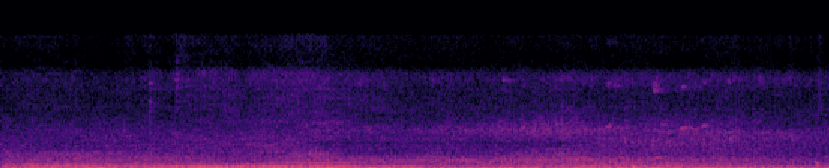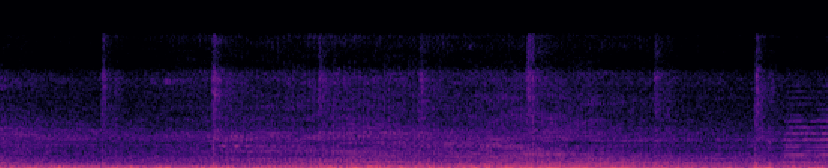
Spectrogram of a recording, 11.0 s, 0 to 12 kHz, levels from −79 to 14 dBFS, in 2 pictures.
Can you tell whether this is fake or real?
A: fake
